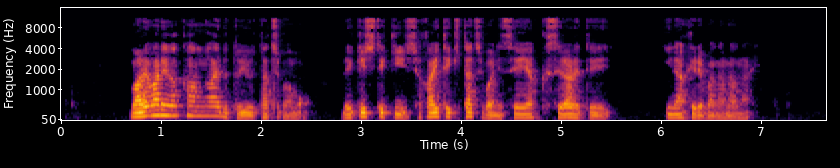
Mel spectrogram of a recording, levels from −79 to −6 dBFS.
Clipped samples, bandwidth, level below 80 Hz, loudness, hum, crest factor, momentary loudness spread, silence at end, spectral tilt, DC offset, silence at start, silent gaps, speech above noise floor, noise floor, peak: under 0.1%; 11.5 kHz; -50 dBFS; -25 LUFS; none; 22 dB; 15 LU; 0.75 s; -4.5 dB/octave; under 0.1%; 0.7 s; none; 46 dB; -70 dBFS; -2 dBFS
